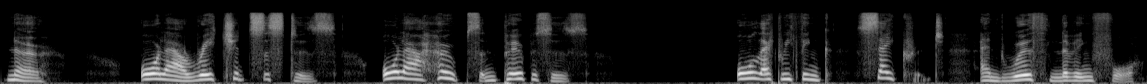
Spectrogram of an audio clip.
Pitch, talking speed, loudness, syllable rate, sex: 205 Hz, 90 wpm, -16 LUFS, 3.3 syllables/s, female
